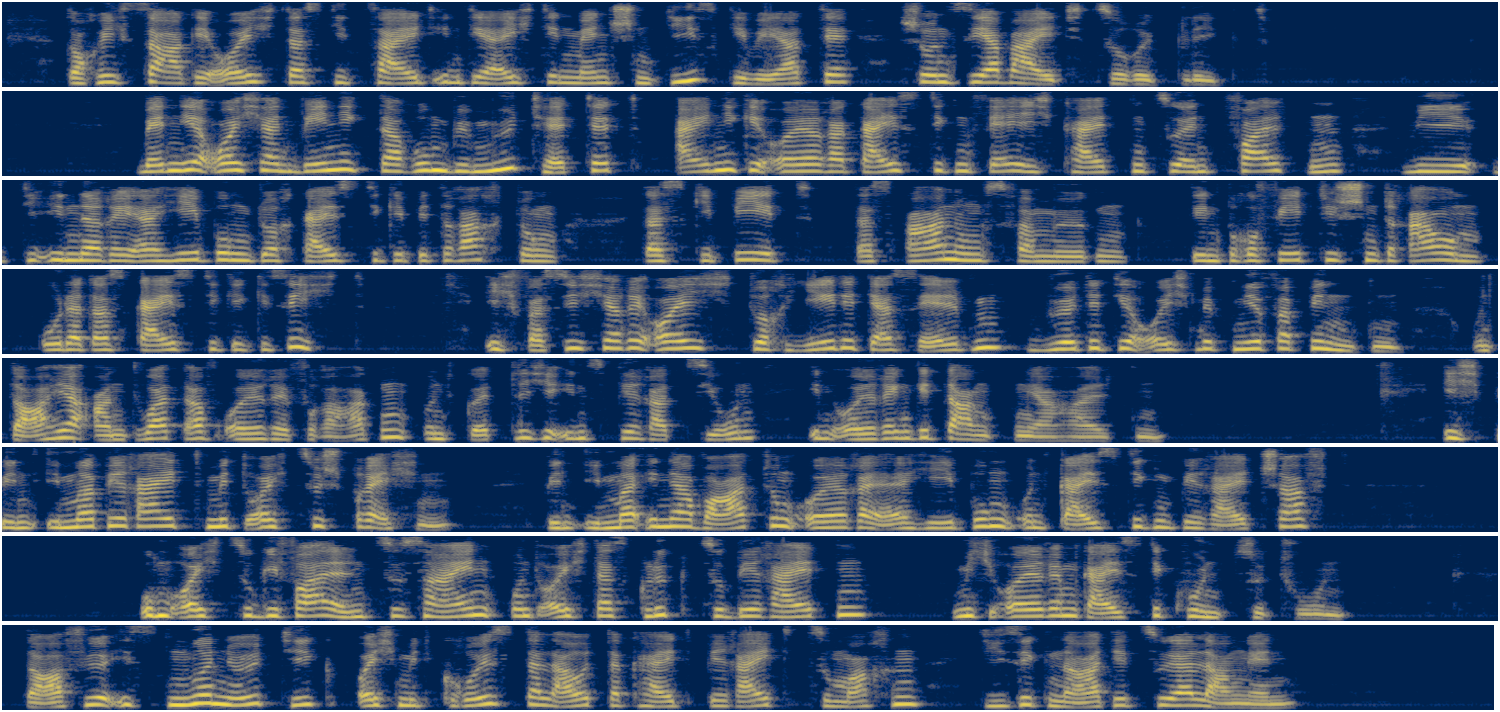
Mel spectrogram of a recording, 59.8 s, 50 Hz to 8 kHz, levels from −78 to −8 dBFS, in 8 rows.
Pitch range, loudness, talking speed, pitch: 195-240 Hz, -20 LUFS, 125 wpm, 220 Hz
